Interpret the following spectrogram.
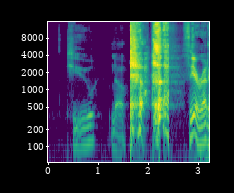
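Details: Man with COVID talking during a stream: his voice breaks into a few harsh, rough coughs with throat clearing, then he resumes speaking; cough.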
